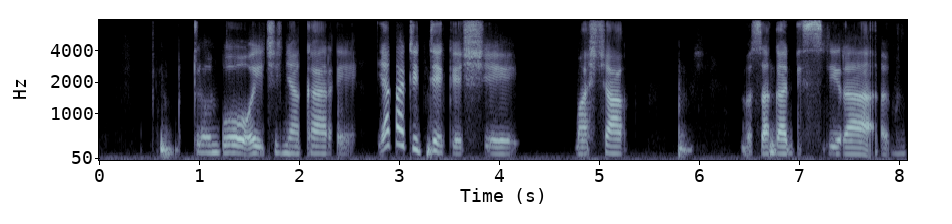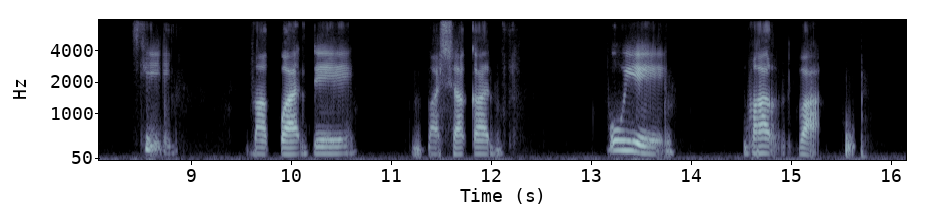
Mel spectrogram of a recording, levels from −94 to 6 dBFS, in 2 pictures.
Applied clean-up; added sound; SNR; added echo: neural diffusion model UNIVERSE++.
